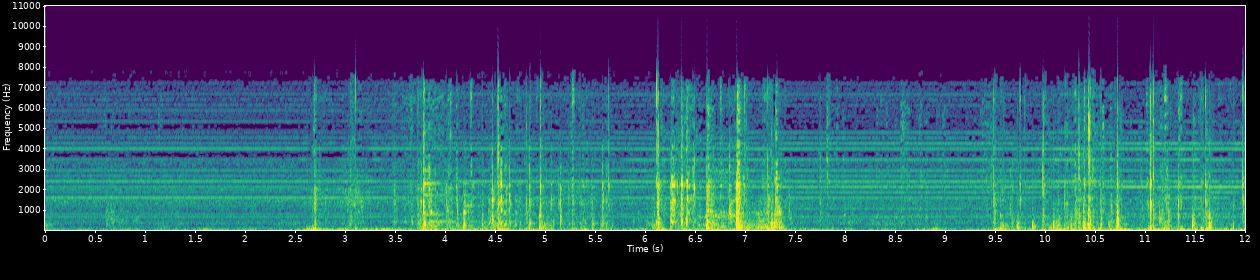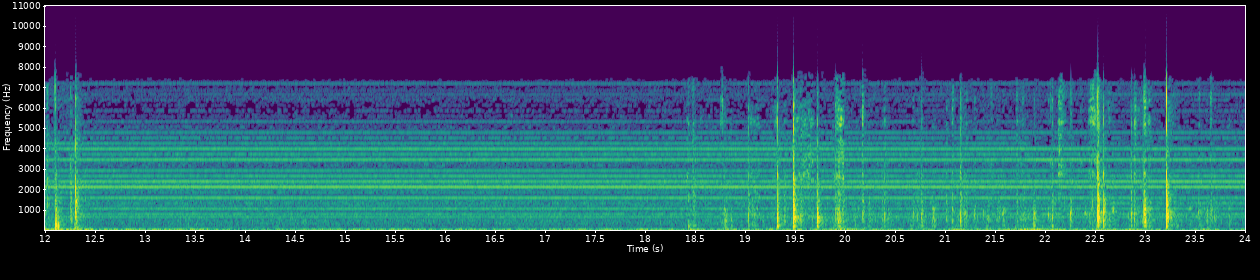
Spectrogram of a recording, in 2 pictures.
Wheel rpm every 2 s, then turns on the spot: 0, 0, 0, 0, 0, 0, 0, 0, 0, 0, 0, 0.
none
